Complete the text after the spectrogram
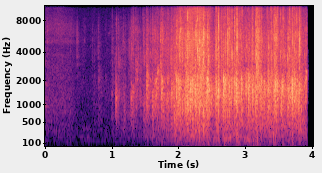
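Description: An audience applauds, growing louder.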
